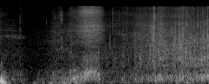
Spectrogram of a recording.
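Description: A small cardboard shipping box set down into a larger cardboard box padded at the bottom: a single thump right at the start, then rustling and scraping of cardboard and packing paper as it is pressed into place.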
